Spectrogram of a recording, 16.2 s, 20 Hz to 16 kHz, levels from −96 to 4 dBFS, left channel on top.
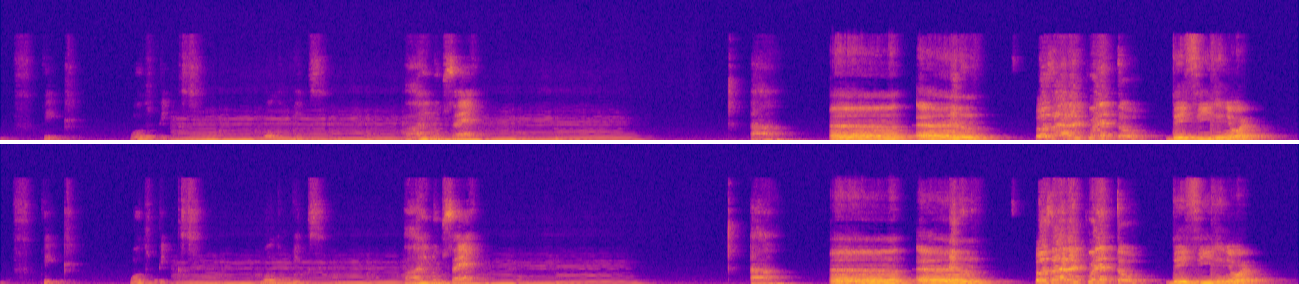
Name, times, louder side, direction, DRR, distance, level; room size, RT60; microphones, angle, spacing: voice 1, 0.6-0.9 1.6-2.5 3.3-4.0 5.1-5.9 9.4-9.8 11.9-12.0 13.0-14.3, right 3 dB, 50° right, 0 dB, 0.3 m, -25 dB
sound 1, 2.1-8.0, left 3 dB, 50° left, 0.6 m, -33 dB
voice 2, 10.4-12.2 14.6-15.6, equal, 25° left, -3 dB, 0.8 m, -16 dB
3.3 x 2.1 x 3.1 m, 0.73 s
head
